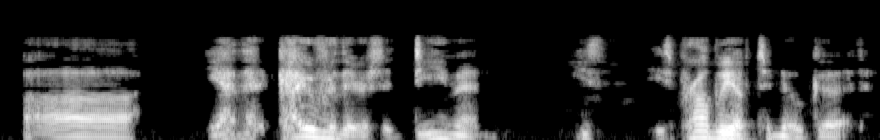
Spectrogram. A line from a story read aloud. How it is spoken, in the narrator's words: lean in to whisper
